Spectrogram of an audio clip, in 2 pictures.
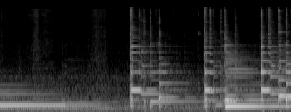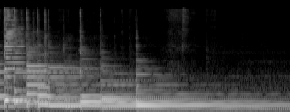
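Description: aNueNue harp ukulele played fingerstyle: a chord rings and fades out, then after a short pause a quick run of plucked notes leads into a last chord that is left to ring and slowly fade.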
